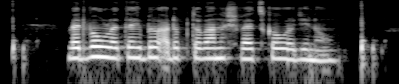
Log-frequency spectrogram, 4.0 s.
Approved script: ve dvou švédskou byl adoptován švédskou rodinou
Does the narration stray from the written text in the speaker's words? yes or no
yes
